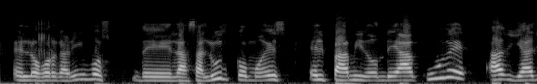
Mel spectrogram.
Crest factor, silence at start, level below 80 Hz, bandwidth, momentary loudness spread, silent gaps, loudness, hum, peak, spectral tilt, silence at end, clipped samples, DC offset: 14 dB; 0 s; -48 dBFS; 10 kHz; 6 LU; none; -24 LUFS; none; -10 dBFS; -6 dB/octave; 0 s; under 0.1%; under 0.1%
